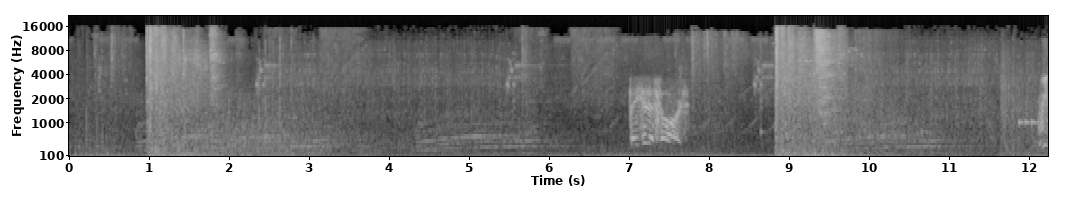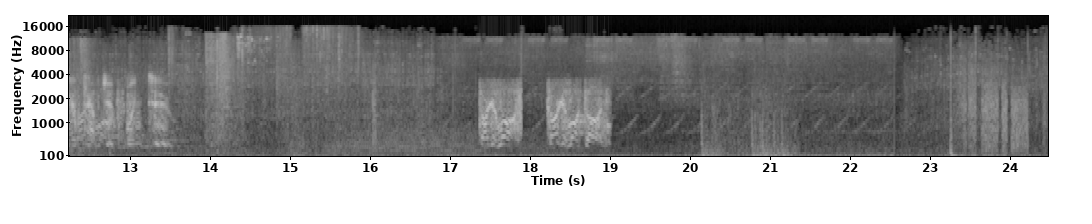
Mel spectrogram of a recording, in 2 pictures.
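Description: Tank cannon shots boom loudly.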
